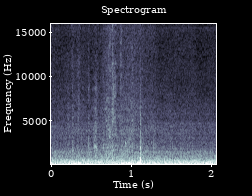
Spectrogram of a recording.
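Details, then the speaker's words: Ford 6.7 Powerstroke diesel pickup back at a normal 500-600 rpm base idle after its catalyst warm-up: low, quiet, even rumble. Exhaust filter 35% full and boost 0, so it was not doing a regen. "I'm idled back down to about 500-600 RPM."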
